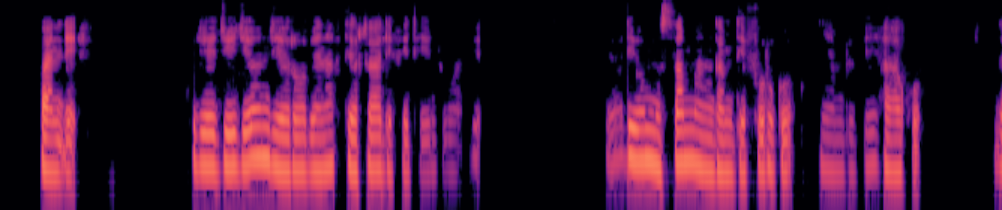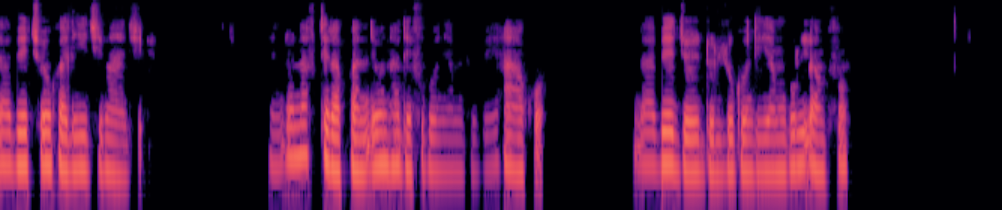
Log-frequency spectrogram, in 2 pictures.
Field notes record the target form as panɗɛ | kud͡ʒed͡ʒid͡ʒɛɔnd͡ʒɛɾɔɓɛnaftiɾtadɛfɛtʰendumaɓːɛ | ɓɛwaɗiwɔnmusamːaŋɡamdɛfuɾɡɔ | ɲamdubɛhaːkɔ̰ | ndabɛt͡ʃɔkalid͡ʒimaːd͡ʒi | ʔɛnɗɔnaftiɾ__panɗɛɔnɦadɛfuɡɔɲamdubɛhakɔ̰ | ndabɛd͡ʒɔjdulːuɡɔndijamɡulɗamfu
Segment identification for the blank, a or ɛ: a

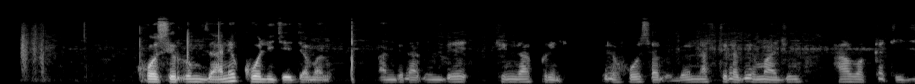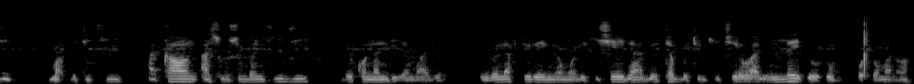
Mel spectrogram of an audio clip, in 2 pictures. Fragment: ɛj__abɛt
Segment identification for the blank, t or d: d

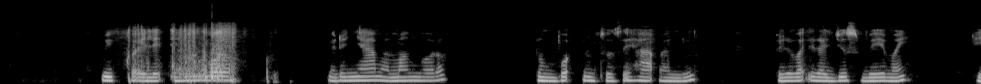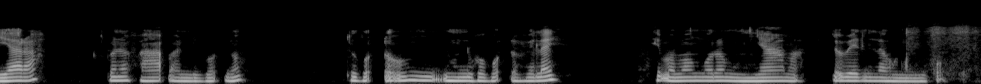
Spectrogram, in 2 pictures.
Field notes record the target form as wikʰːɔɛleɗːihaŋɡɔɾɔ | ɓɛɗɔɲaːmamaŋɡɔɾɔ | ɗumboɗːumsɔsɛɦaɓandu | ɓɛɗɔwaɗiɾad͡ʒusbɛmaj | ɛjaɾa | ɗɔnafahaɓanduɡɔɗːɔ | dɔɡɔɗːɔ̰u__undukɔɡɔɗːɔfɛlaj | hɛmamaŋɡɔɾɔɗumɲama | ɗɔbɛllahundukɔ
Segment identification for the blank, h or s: h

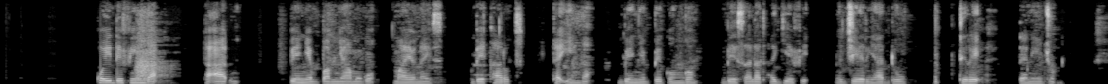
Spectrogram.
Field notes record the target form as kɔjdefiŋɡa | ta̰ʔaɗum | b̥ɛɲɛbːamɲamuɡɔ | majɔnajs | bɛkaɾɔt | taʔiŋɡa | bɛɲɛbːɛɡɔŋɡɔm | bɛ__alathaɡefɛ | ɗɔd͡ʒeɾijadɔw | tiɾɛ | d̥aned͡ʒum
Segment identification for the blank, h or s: s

